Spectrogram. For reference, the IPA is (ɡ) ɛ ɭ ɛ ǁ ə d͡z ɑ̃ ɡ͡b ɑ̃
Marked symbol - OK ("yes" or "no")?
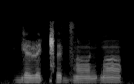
yes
